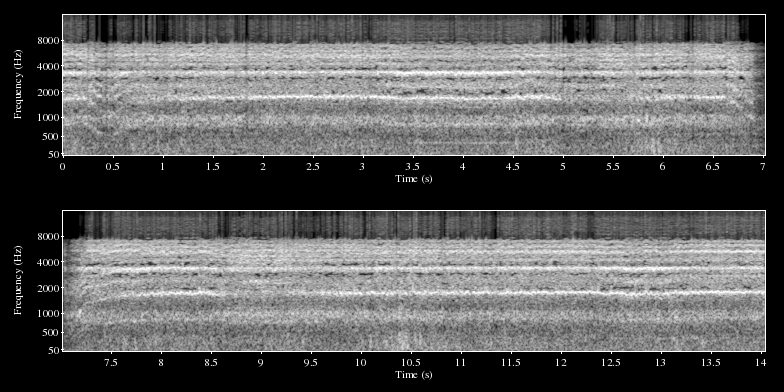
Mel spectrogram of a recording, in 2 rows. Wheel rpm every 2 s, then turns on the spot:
200, 230, 220, 140, 220, 230, 220.
none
